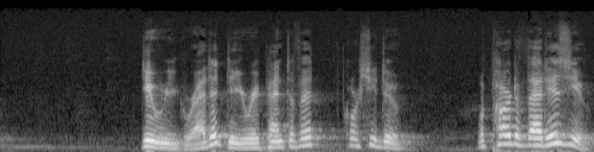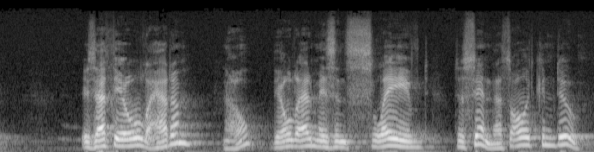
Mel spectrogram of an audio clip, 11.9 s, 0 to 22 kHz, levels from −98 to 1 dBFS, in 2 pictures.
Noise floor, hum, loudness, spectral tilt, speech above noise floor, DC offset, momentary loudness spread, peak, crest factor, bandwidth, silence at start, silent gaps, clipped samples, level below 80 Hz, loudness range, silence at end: -58 dBFS; none; -18 LUFS; -7 dB/octave; 40 dB; under 0.1%; 15 LU; 0 dBFS; 18 dB; 13.5 kHz; 1.4 s; none; under 0.1%; -54 dBFS; 3 LU; 0 s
